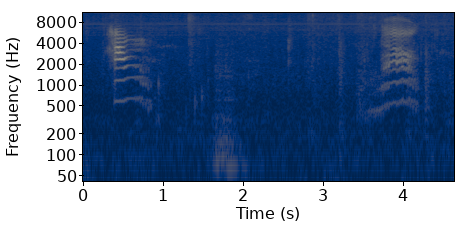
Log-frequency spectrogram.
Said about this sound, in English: Oh, this is a cat that lives in a barn, and it's about to get more than it bargained for.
